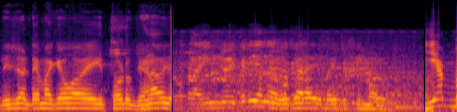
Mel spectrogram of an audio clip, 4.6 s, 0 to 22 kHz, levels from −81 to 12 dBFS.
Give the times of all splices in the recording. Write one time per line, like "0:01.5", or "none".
0:01.7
